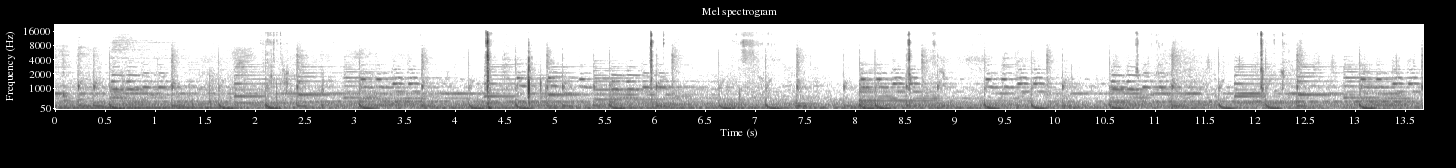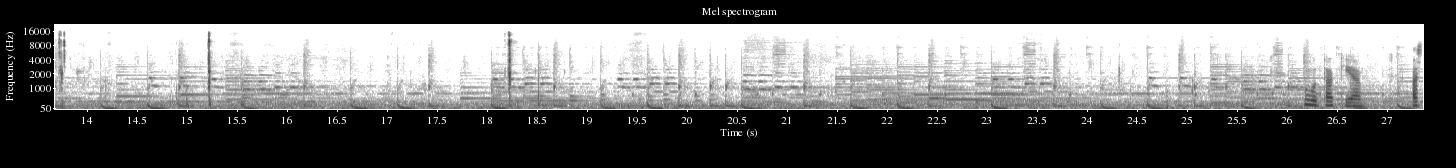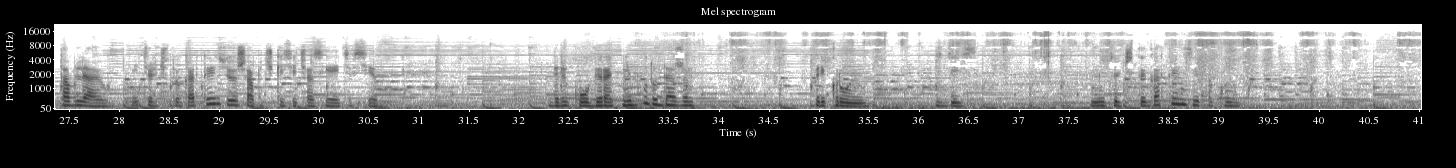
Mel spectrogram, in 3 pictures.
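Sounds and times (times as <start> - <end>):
background music: 0.0 - 41.0
secateurs snipping woody stems: 13.7 - 14.0, 18.2 - 18.7, 32.7 - 40.2.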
